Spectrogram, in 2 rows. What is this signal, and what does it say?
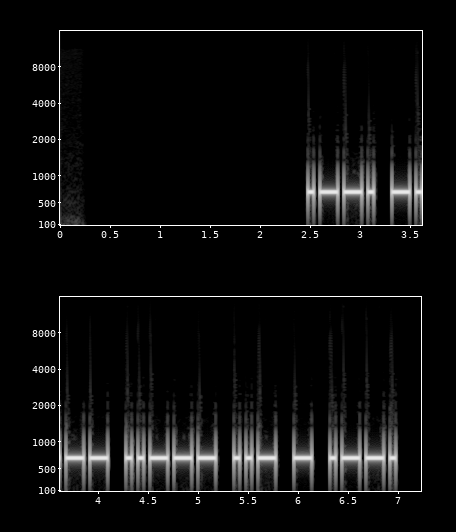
Morse code, heard as a keyed tone, about 21 wpm, 700 Hz. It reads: PY2UTP
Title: DXCC-100 Call Signs - 6 Characters - 20wpm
